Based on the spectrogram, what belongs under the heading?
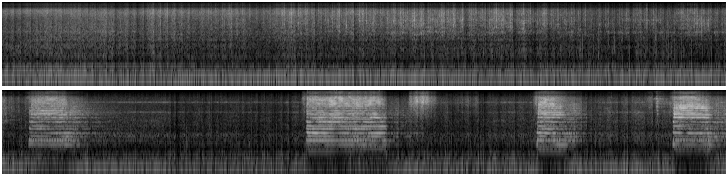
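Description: Freight cars rolling past with steady wheel-on-rail rumble, then a diesel freight locomotive's horn sounding separate blasts: one about halfway through, then a long one, a short one and two more long ones near the end, a pattern typical of a grade-crossing warning.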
